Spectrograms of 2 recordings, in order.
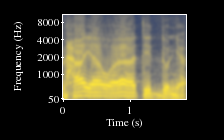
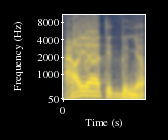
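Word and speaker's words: الحياة: Jangan kita baca dengan hayawatid dunya, tapi dia di sini kita baca hayatid dunya. Wawnya dianggap tidak ada, alifnya alif kecil menandakan ia panjang. Maka hayatid dunya.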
